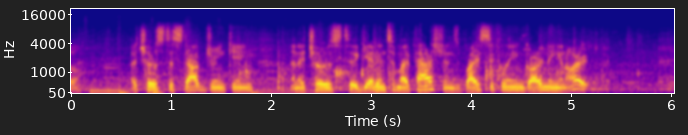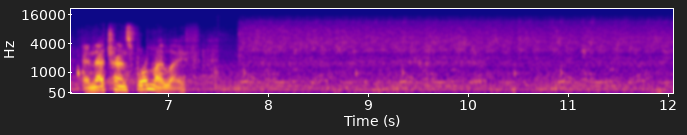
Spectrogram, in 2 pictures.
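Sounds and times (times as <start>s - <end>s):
bicycle wheel mechanical rattle: 7.7s - 12.0s
small ticks: 7.7s - 12.0s.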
